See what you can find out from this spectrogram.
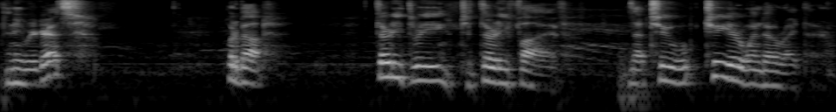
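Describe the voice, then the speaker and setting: A man slowly asking listeners a series of reflective questions, with playful asides in a surprised voice. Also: mid-range voice, warm tone. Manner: slow, repetitive questions with mock-surprised asides.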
